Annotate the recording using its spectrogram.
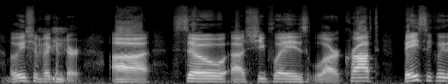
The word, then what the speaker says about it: Vikander: If Alicia or anybody from the film is listening, or anybody worked on the film is listening, we're sorry if we butcher her name. – No, you got it right. – Vikander? – Mm-hmm. Vikander. – Okay. – Big fan right here. So Vikander.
